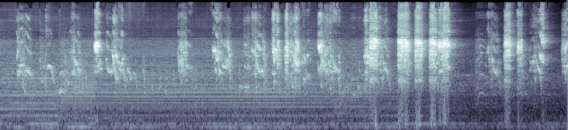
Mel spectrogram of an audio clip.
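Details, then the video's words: Budgerigar chirping: high, scratchy chirps and squawks in rapid clusters, louder bursts toward the end. "Budgie parrot sounds | Australian parrot sounds | birds sounds | parakeet chirping sounds"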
